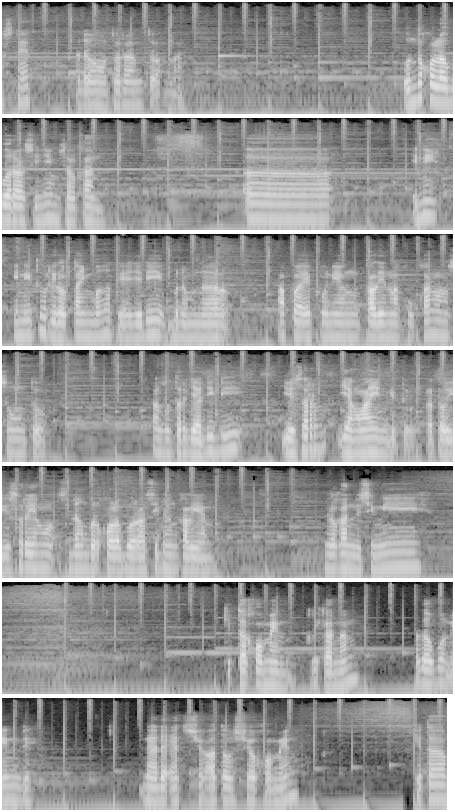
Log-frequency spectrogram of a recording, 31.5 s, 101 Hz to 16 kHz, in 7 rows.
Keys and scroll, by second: 0.1 alt+Tab, 12.1 alt+Tab, 12.7 alt+Tab, 13.2 alt+Tab, 14.9 alt+Tab.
